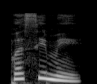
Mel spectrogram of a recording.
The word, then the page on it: ಪಸಿಮೆ: Kannada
